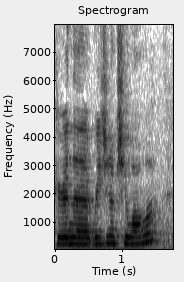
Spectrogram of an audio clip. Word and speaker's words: Chihuahua: in the region of Chihuahua hear them say not Chihuahua muchacha all harsh but they say it very soft what are other ways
